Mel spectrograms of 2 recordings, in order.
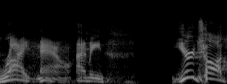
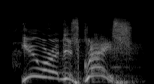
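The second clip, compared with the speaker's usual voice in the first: furious, seething, livid, with raised pitch; 8 semitones higher than usual. Going off at another person, angry. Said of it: "so angry".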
